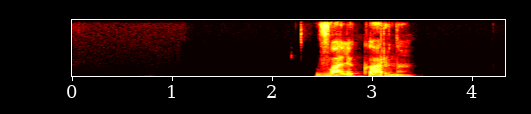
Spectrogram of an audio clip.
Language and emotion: Russian, neutral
